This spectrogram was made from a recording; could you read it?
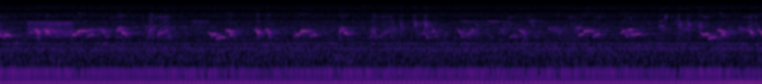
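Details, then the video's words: American robin singing high up in a tree early in the evening: a steady run of short, clear, warbled phrases repeated roughly twice a second, with faint higher chips in between and a constant low electrical hum behind. "American Robin High In A Tree Calling"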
